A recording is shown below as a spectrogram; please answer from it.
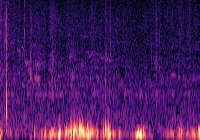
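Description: Faint, irregular low knocks and rumbles of a mobile phone being handled as its back cover is worked off to reach the battery.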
